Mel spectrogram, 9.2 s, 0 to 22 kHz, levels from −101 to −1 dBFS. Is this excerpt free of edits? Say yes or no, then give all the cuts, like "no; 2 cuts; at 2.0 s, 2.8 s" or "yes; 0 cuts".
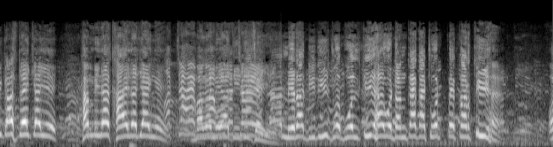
no; 1 cut; at 4.7 s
